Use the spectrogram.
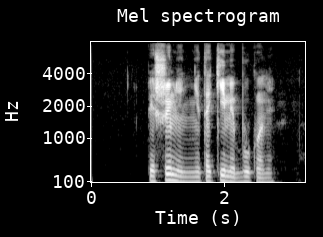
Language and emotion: Russian, angry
